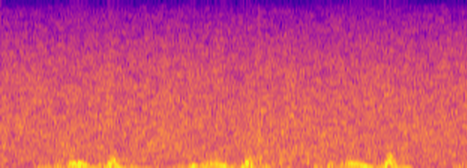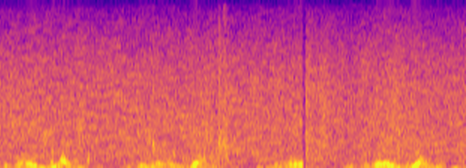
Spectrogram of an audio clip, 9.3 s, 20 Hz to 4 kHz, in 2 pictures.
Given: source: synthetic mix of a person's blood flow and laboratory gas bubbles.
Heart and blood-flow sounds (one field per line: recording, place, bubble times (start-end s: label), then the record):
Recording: Doppler ultrasound of blood flow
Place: precordium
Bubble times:
2.44-2.94 s: bubbles
2.98-3.09 s: bubbles
3.19-3.27 s: bubbles
5.16-5.34 s: bubbles
5.45-5.57 s: bubbles
6.08-6.22 s: bubbles
6.38-6.44 s: bubbles
6.50-7.01 s: bubbles
From the record:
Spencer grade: 2 (many but less than half of the cardiac periods contain bubble signals, singularly or in groups)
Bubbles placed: anywhere in the cardiac cycle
